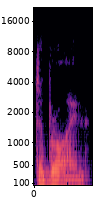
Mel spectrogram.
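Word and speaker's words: de Bruijn: the Victor's cultural education I am 99% certain that de bruy is pronounced de bruy like that he was D de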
